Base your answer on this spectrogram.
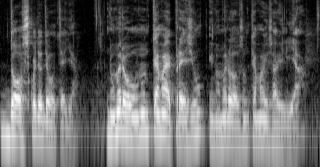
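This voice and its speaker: Talking at a very fast pace, a man with a medium pitch and a dark, mellow tone shows ordinary pitch variation. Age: 30s. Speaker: startup founder and CEO. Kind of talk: interview storytelling.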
